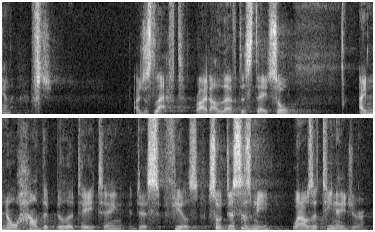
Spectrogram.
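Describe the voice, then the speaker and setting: A man in his thirties with a Polish accent speaks from a stage to a live crowd, upbeat and coaxing, throwing questions to the audience. His voice sits at an ordinary male pitch, and the big hall adds a long reverb tail. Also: a bit bright. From Poland. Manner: enthusiastic, asks the audience questions, repeats key words. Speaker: speaker giving a talk on stage.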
